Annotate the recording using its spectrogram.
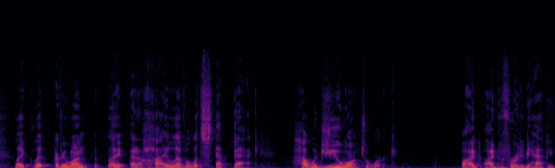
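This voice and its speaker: On a very clean recording with a silent background, a man with an American accent sounds somewhat breathy, his intonation lively. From Rhode Island, US. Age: 40s. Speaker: entrepreneur and investor. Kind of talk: podcast interview. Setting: studio.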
